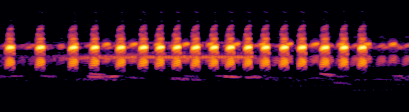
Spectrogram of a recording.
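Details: Croaking European frogs recorded in spring in the Czech Republic, a near frog giving a steady stream of fast, sharp croaks, roughly three per second, with other frogs calling softly alongside.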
